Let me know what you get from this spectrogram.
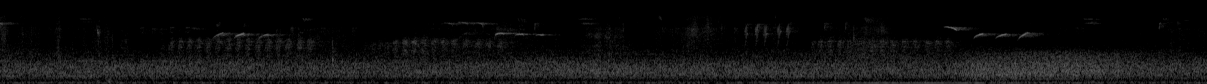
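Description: Small birds calling: short, high, downward chirps in quick runs of about three, around two, five and ten seconds in, with a few fainter high calls between. Behind them is a steady outdoor background hiss.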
